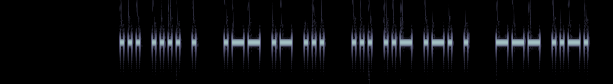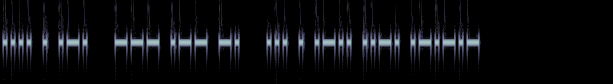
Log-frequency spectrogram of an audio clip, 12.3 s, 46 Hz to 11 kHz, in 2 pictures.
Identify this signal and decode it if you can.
Morse code, heard as a keyed tone, about 30 wpm, 700 Hz. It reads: SHE WAS SURE OF HER OWN SELF.
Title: Sentences from Top 1000 Words - Review Part 1 - 30wpm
